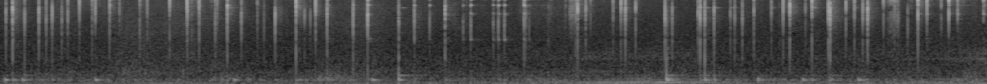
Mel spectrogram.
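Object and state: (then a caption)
Ceramic mug tapped and scratched with nails. Long nails tap and scratch the body of a hollow white printed ceramic mug with a lid, held by its handle. Rapid, sharp, bright clicks come in quick, irregular bursts, mixed with light scraping, over a steady low background rumble. Each tap is dry and short, with almost no ring.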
